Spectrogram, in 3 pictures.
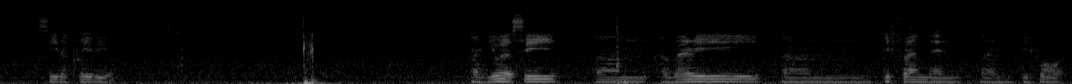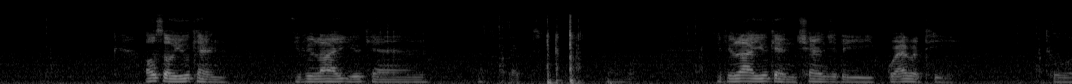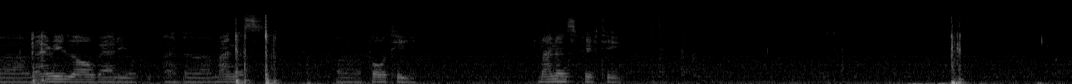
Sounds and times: Speech: 0.4s - 1.2s, 4.7s - 10.7s, 12.2s - 13.0s, 13.6s - 16.2s, 16.8s - 17.1s, 17.9s - 20.4s, 21.2s - 24.2s, 24.8s - 25.7s, 26.8s - 27.8s
Computer keyboard: 15.6s - 16.6s, 30.9s - 31.1s.

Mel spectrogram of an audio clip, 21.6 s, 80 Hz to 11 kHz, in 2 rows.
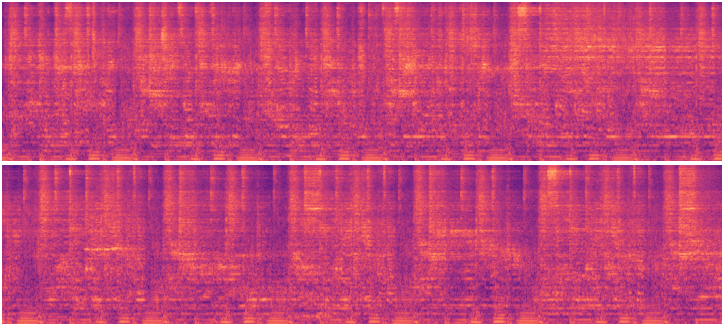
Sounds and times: Dance music: 0.0s - 21.6s
Didgeridoo: 0.0s - 21.6s
Electronic dance music: 0.0s - 21.6s
Electronica: 0.0s - 21.6s
Singing: 0.0s - 21.6s
Techno: 0.0s - 21.6s
Trance music: 0.0s - 21.6s
Dubstep: 0.1s - 21.6s.

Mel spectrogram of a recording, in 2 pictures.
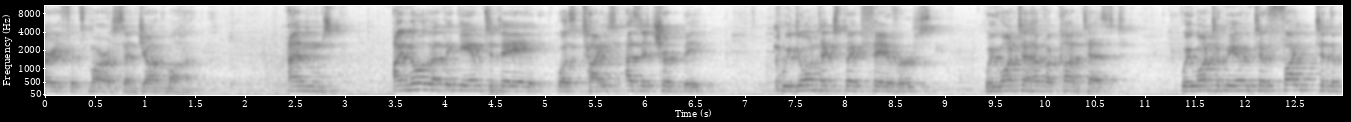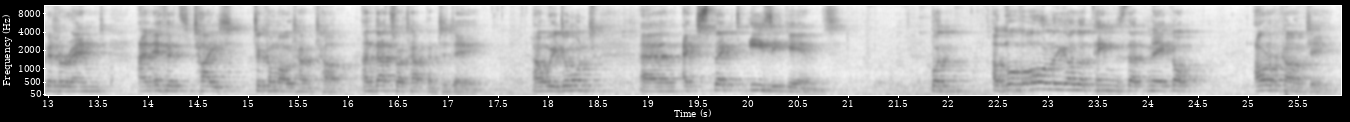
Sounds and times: Male speech, man speaking: 0.0s - 1.6s, 2.4s - 6.7s, 7.3s - 21.0s, 21.8s - 25.9s.

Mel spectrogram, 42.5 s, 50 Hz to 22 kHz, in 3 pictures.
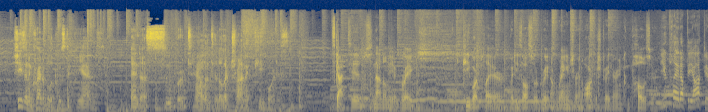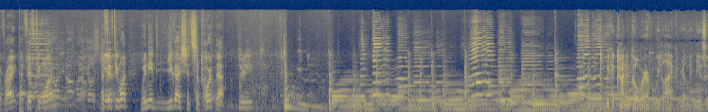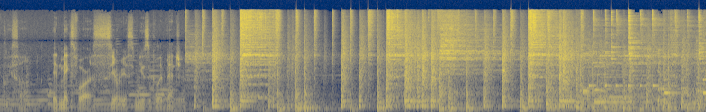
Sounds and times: Bass drum: 0.0s - 6.0s, 7.0s - 12.2s, 35.4s - 42.4s
Drum kit: 0.0s - 12.6s, 19.8s - 29.0s, 32.0s - 42.4s.

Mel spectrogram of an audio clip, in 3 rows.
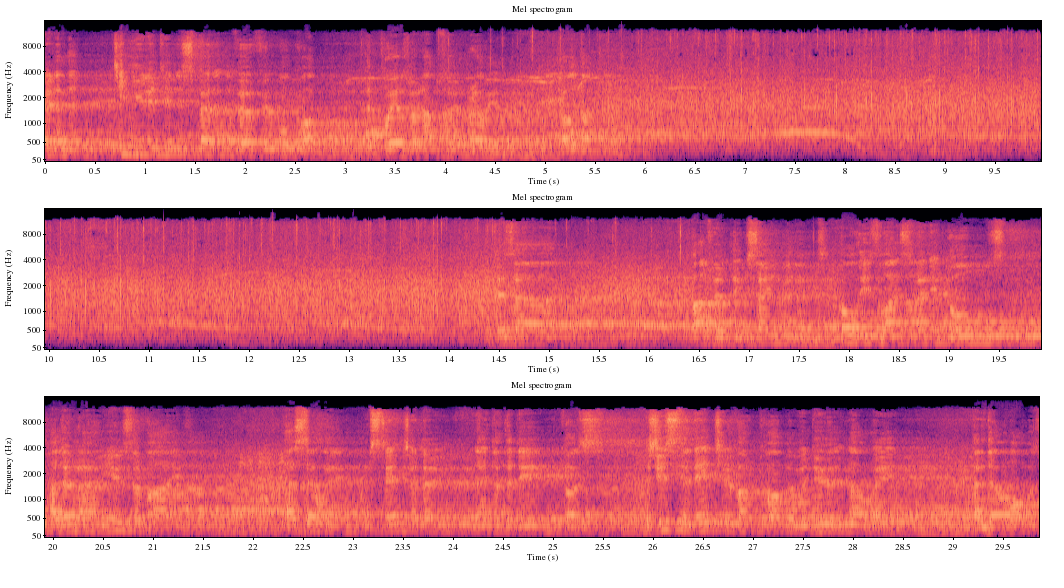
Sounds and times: Male speech, man speaking: 0.0s - 5.8s, 14.4s - 15.2s, 16.4s - 21.4s, 22.3s - 28.5s, 29.2s - 29.8s
Narration, monologue: 0.0s - 5.8s, 14.4s - 15.3s, 16.4s - 29.8s.

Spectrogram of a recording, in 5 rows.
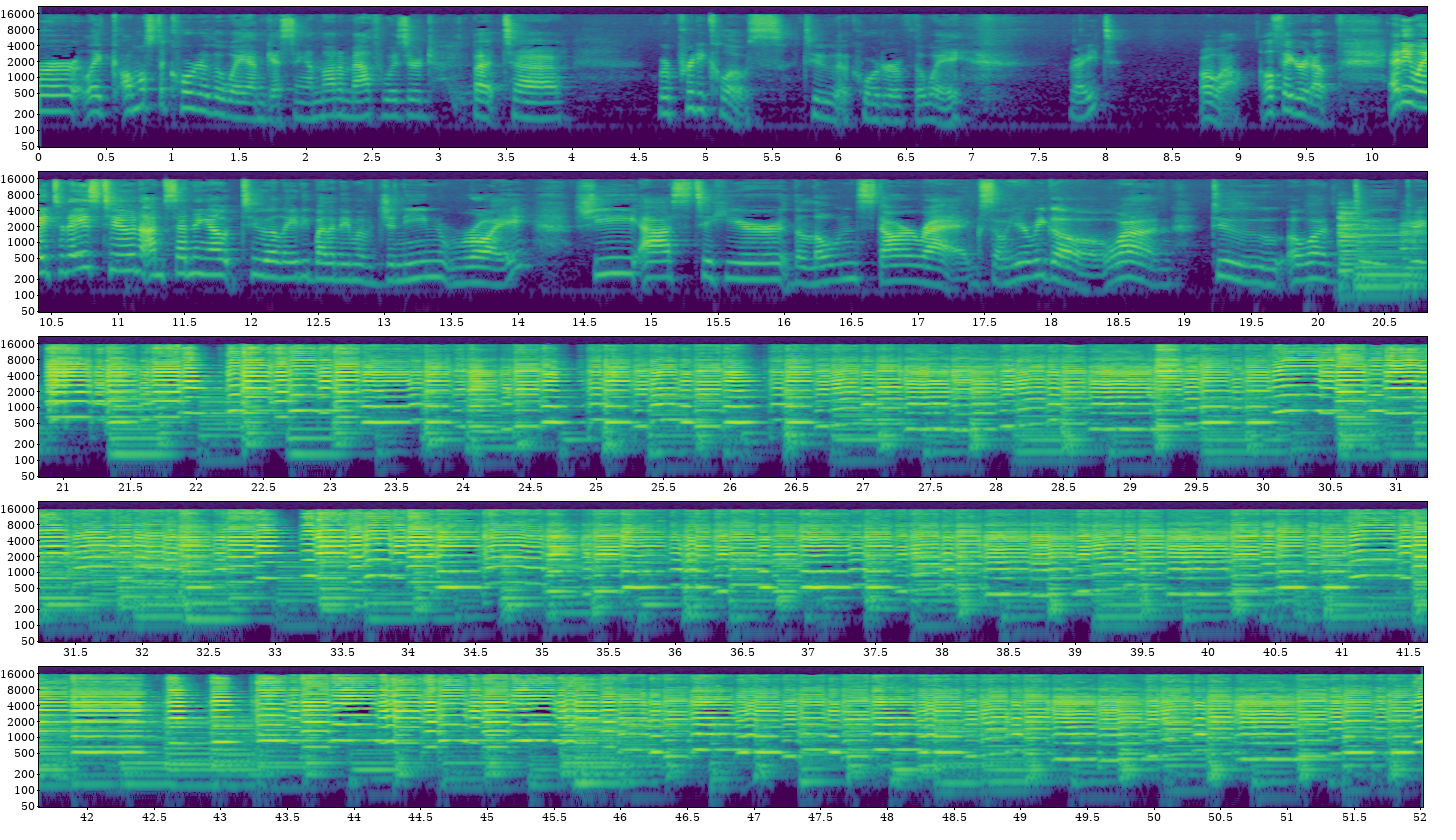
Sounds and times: Speech: 0.0s - 4.0s, 4.7s - 7.0s, 7.7s - 8.1s, 8.7s - 20.9s
Violin, fiddle: 20.8s - 52.0s.

